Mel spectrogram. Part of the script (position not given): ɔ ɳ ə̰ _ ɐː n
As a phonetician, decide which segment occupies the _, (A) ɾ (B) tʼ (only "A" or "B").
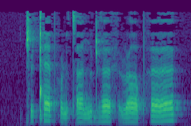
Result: B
